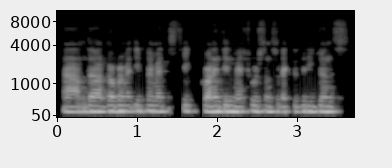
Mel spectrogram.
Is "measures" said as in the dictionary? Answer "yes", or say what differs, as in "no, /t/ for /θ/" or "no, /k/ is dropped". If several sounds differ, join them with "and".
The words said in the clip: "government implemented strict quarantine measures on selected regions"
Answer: no, /ʃ/ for /ʒ/ and /s/ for /z/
